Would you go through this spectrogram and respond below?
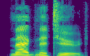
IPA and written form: mˈægnət.ud (magnitude)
